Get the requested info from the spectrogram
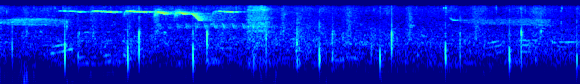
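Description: Footsteps on a paved path, about two a second, from someone walking steadily. Birds sing over them in high, thin whistled phrases, one falling away about a second and a half in.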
